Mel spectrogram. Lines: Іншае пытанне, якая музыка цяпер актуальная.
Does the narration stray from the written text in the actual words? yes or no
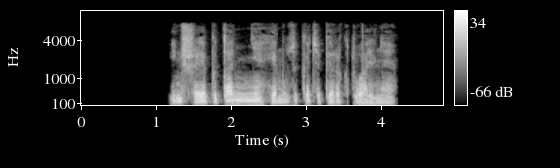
yes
